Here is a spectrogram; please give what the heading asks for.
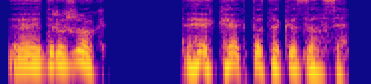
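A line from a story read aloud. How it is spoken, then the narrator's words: Hoarse croak. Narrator (Russian): прохрипел Котельников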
